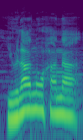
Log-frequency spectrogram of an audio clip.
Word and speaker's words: 由良岬: り、この由良岬と書いて由良の花と読む場所は愛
